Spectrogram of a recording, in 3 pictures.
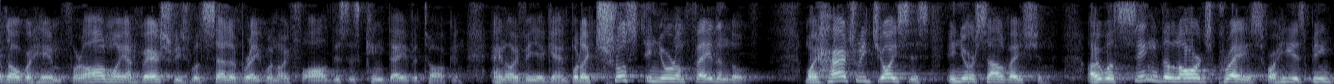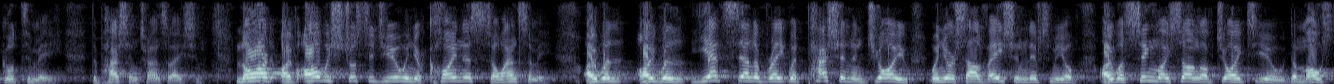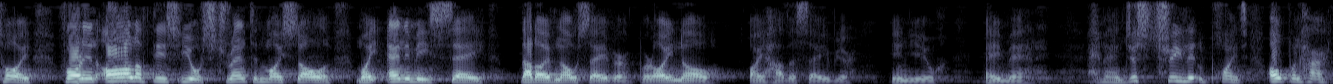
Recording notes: Recorded live in Liberty Church in 2019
